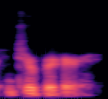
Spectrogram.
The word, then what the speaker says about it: interpreter: So so that T is an actual T because it's the start of a stress syllable, right? We can't apply the NT plus vowel rule here because that T has to be there.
